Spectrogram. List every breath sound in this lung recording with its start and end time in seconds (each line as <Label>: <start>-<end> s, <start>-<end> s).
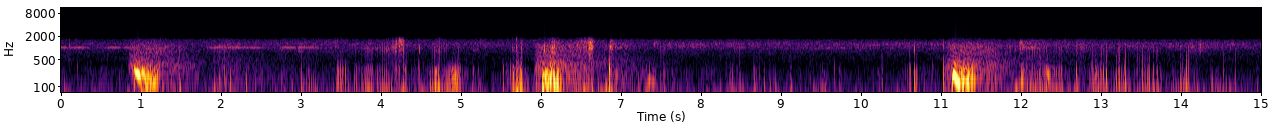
Inhalation: 0.78-1.73 s, 5.88-6.83 s, 11.06-11.96 s
Exhalation: 1.82-2.62 s, 6.89-7.69 s, 11.99-12.81 s
Rhonchi: 0.78-1.35 s, 5.88-6.45 s, 11.06-11.63 s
